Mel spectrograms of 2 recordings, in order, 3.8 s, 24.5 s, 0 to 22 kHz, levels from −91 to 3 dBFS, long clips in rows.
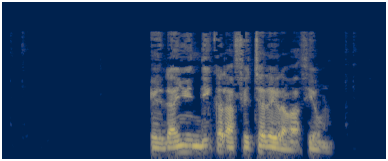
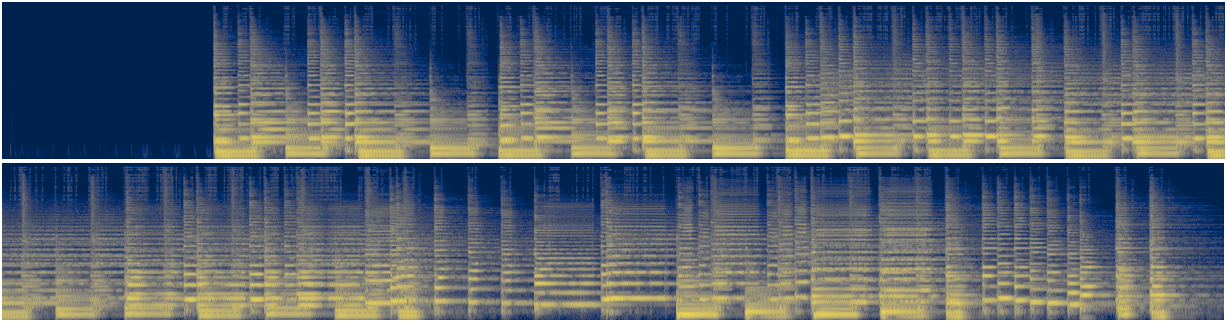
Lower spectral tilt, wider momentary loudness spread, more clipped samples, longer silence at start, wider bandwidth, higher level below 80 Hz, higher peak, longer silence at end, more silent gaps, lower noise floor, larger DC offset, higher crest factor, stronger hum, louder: second, -4 dB/octave vs -6 dB/octave; first, 11 LU vs 7 LU; neither; second, 1.5 s vs 2.1 s; second, 11.5 kHz vs 16 kHz; second, -72 dBFS vs -26 dBFS; second, -8 dBFS vs 0 dBFS; first, 0.55 s vs 0.4 s; neither; first, under -90 dBFS vs -83 dBFS; neither; first, 20 dB vs 14 dB; neither; second, -25 LUFS vs -14 LUFS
